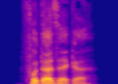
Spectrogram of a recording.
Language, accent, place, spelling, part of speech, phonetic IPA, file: German, Germany, Berlin, Futtersäcke, noun, [ˈfʊtɐˌzɛkə], De-Futtersäcke.ogg
- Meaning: nominative/accusative/genitive plural of Futtersack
